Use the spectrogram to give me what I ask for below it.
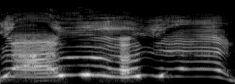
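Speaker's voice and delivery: high, loud strangled scream; straining yell. Retold or imitated. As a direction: scream until you see stars. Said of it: "I'm going".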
